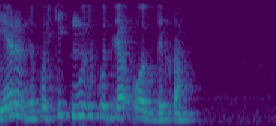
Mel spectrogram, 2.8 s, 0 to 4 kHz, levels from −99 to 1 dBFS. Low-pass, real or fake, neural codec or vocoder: 3.6 kHz; real; none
